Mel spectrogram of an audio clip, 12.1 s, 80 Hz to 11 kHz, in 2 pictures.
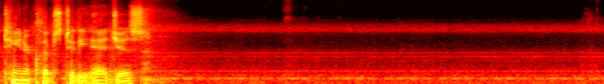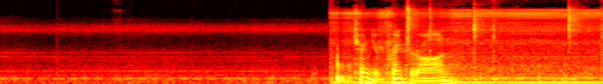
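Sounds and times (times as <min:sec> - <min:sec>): electrical hum: 0:00.0 - 0:12.0
thin high whine: 0:00.0 - 0:12.0.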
